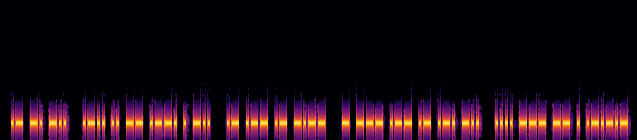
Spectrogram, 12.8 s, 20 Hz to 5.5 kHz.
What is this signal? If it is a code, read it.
Morse code, heard as a keyed tone, about 25 wpm, 700 Hz. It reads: AND LIMPED AWAY TOWARD HOME.
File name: Pinocchio / Pinocchio ch2 25 25 ik1hge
